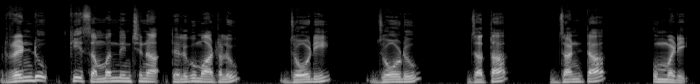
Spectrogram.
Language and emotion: Telugu, neutral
